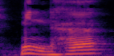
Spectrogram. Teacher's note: Dihukumi jelas nun sukunnya dibaca jelas karena bertemu dengan huruf-huruf halqiyah. Huruf-huruf yang keluar dari tenggorokan ini di antaranya adalah huruf ha. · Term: izhar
